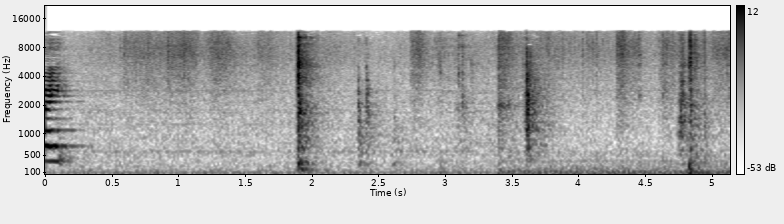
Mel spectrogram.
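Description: A wooden door's handle and latch clicking a few times, with the loudest click near the end.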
